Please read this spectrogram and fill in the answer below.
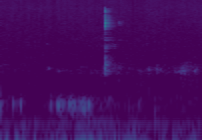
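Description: Near silence: faint room tone with a single soft click about halfway through.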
